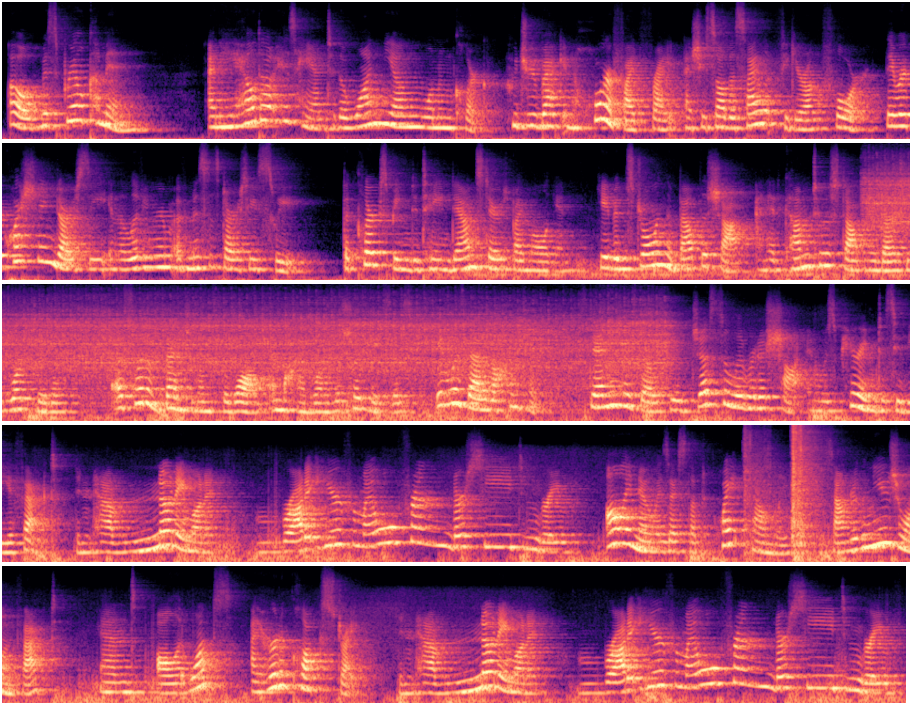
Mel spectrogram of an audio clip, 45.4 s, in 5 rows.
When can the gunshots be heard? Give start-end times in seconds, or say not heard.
34.6-35.4.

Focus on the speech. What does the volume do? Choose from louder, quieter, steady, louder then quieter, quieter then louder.
steady.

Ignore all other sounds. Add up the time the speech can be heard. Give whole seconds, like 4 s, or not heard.
45 s.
